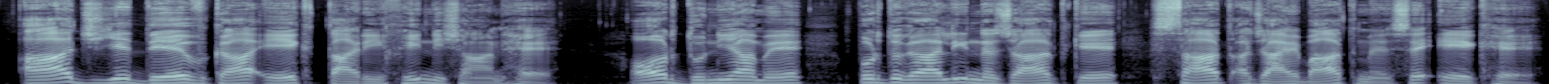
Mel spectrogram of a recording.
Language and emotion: Urdu, neutral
